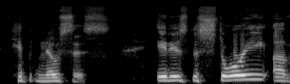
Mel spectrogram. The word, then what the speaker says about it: Hipgnosis: and it is pronounced even though in in the the film it's hip g-n-o-s-i-s it's actually pronounced hypnosis it is the story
